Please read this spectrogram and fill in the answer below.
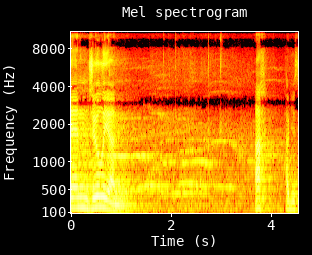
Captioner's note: audience applauding and cheering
